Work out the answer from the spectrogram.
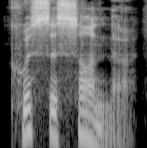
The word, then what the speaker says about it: Quisisana: ornamental gilt lettering, was the word Quisisana, by which name the retired little dwelling was known throughout the town, where they pronounced it with a very soft S and a very broad A.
